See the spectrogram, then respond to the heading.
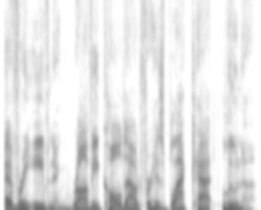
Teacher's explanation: Ravi's name has stress on the second syllable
